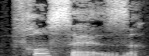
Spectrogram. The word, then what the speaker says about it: française: so français, and then when you put this final E here, you will get française. Okay, so français, masculin, française.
